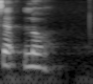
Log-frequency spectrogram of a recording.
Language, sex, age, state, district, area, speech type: Manipuri, female, 18-30, Manipur, Imphal West, rural, read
